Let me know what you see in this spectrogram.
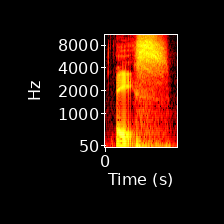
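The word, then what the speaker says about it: εἰς: have humace smooth breathing epsilon yoda combination which again is pronounced a followed by sigma ace preposition meaning into smooth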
